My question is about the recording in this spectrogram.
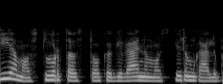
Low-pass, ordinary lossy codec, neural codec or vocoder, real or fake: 5.4 kHz; MP3, 32 kbps; none; real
